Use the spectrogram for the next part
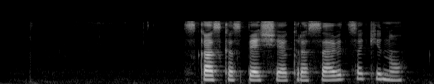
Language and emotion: Russian, neutral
